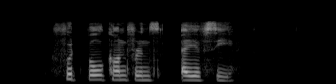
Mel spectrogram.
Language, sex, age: English, female, 22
